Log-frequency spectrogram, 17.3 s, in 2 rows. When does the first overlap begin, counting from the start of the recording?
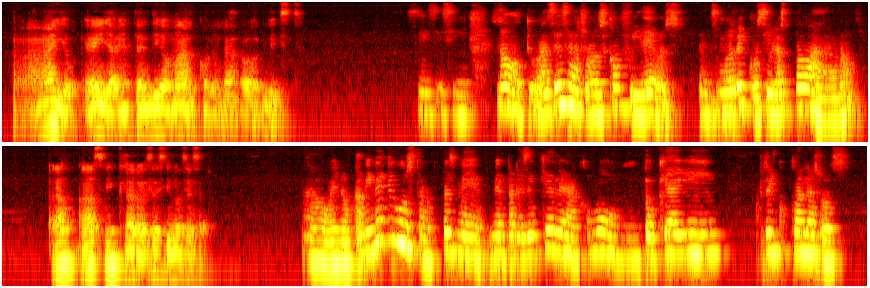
none

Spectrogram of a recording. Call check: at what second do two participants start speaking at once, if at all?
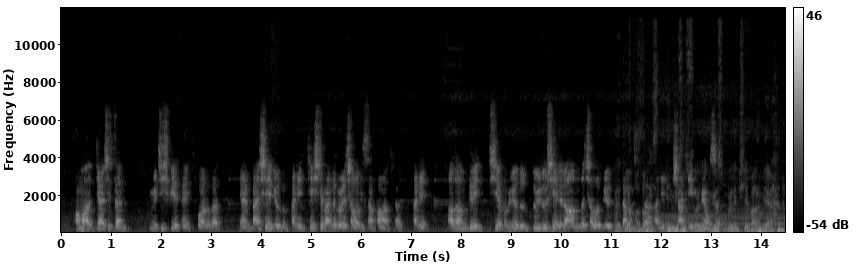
11.1 s

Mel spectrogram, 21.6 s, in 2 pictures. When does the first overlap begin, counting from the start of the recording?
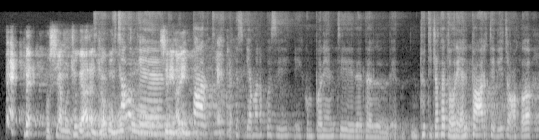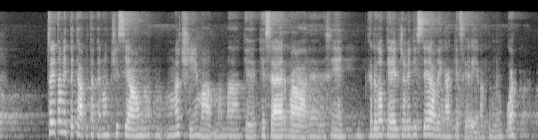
1.9 s

